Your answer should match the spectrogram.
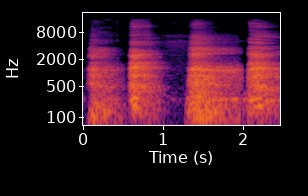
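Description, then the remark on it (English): A voice mimics slow, deep breathing: a steady run of breathy inhales and exhales, each lasting about half a second to a second, with no words spoken, imitating an unconscious injured man breathing more regularly and less shallowly but still in distress. “I mean, he's breathing far more regular mm-hmm. and not as shallow, but you can tell he is still in duress.”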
